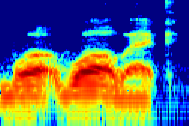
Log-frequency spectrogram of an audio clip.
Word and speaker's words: Warwick: where I'm from where Warwick Rhode Island nobody can pronounce their ours in uh the Northeast so it's a wall wreck Ed yeah ours are W's here so uh yeah the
